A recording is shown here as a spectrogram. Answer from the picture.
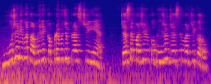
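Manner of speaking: loud, high, snapping insistence; angry demand. Acted. Daughter-in-law demanding her clothes be pressed, loud and angry. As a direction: refuse to listen and demand it loudly.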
